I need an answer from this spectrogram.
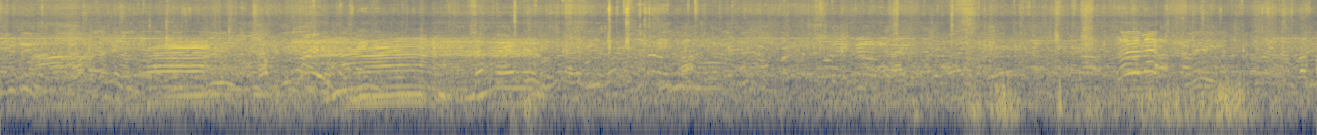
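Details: Hallikar cattle at a weekly Monday temple cattle market during a festival in India. Drawn-out mooing and lowing calls wavering in pitch rise over a busy background of market chatter and crowd noise.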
